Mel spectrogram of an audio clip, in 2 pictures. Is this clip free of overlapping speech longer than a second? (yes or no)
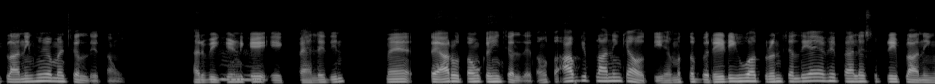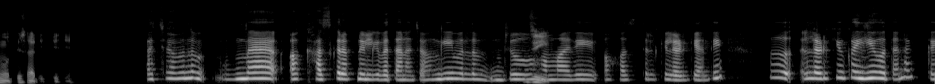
yes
